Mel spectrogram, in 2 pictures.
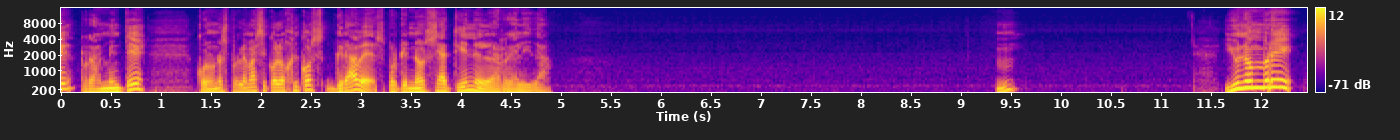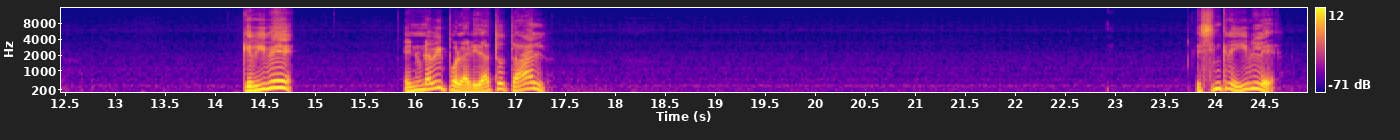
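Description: A woman talks with animation into a close microphone, with pauses.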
